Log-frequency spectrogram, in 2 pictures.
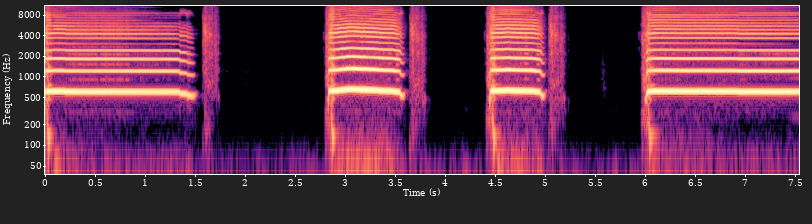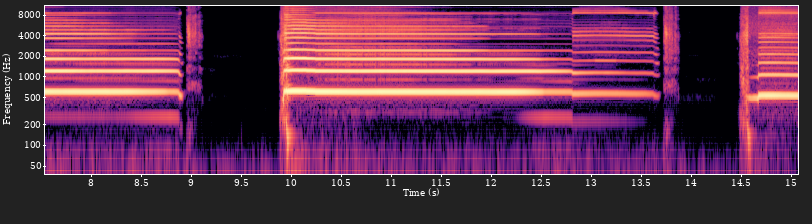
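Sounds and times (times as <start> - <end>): party horn blasts: 0.0 - 1.8, 2.8 - 5.2, 6.0 - 9.2, 9.9 - 13.9, 14.5 - 15.0.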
